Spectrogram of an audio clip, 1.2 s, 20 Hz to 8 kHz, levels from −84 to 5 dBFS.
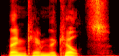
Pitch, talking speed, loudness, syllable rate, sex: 90 Hz, 200 wpm, -21 LUFS, 4.1 syllables/s, male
